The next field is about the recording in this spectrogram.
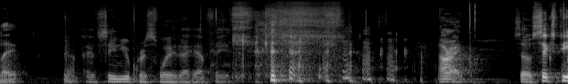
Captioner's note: laughs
